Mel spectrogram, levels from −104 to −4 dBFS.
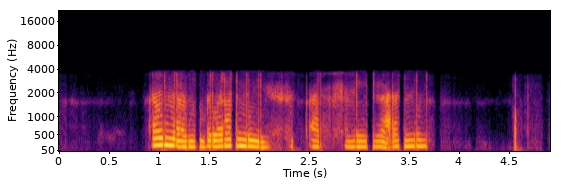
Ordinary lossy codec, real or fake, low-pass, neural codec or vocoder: Opus, 32 kbps; fake; 3.6 kHz; codec, 16 kHz, 2 kbps, FreqCodec, smaller model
